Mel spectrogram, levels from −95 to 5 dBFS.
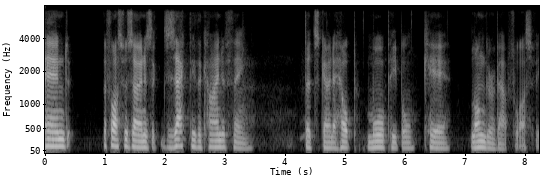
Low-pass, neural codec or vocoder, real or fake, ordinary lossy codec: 7.2 kHz; none; real; Opus, 64 kbps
